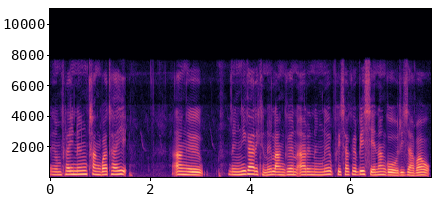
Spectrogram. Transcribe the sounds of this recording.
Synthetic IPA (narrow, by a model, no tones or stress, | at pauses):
ɯmpʰɾajnɯŋtʰaŋbatʰaj | a̰ŋɯ | nɯŋniɡaɾikʰɯnɯlaŋɡɯnaɾɯnɯŋnɯpʰɯjsakʰɯbesenaŋɡɔɾizabaw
